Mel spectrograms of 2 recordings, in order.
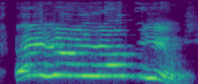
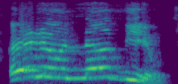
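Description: First: Put-on high, loud, slow yelled child line; child shouting rejection at the teacher. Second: Put-on high, loud, slow child voice; sulky kid declaring it, slowly; child's hurtful words. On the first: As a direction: scream it like an angry kid. This child goes. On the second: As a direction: say it like a defiant little kid. Child rejecting the teacher.

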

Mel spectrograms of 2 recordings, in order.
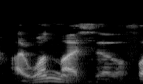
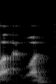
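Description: First: "want" said as "wan", final T silent; "want" with no T, run into "myself"; dropped T. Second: "want" with a clear final T; "want" ending on a hard T before the next word; T sounded. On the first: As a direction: let the T in "want" fall away, "wan myself". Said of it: "I want 하지 마시고, T 발음". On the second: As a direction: pronounce the T at the end of "want" crisply. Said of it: "그때 오면 하지 마세요". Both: Shown as a demonstration.

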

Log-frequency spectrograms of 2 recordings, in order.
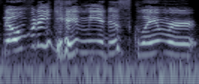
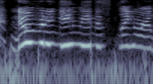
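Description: First: Said in the usual way. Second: Higher, louder exasperated repeat; pitched-up disbelieving complaint. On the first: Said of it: "repeated line". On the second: Real, not acted. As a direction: say it again, more fed up. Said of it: "repeated emphatic line".

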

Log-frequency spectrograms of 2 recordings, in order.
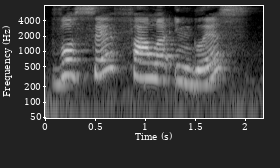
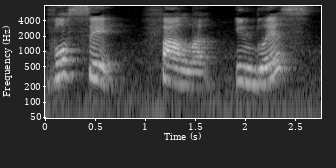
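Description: First: Said in the usual way. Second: Slow teaching repeat with rising end; learner-paced question, pauses between words. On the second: Shown as a demonstration. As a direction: ask it slowly, separating each word.

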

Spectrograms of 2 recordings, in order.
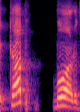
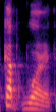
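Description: First: "cupboard" drawn out in two separate beats; slow word model. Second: Said in the usual way. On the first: Shown as a demonstration. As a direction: say "cupboard" slowly, split into cup and board. Teacher models the word for pupils. ("cupboard" despacio, separando las dos partes)

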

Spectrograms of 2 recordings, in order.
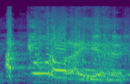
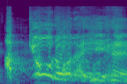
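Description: First: Pleading repeat. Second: Said in the usual way. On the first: Acted. Father asking his sobbing daughter a second time, more insistently. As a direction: press the question a second time, more urgently.

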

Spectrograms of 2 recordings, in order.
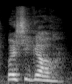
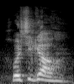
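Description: No difference in how they are said.

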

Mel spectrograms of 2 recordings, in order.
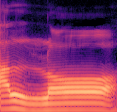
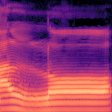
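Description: The two takes are said the same way.

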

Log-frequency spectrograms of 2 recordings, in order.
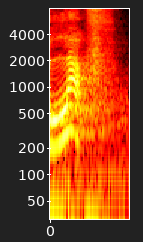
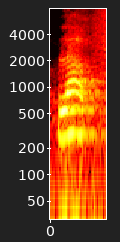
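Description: First: Slow model of laugh; careful laugh demo; word model. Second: Quick model repeat; word model. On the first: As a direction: laugh said slowly with an f ending. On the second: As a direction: Laugh repeated alone. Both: Shown as a demonstration. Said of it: "động từ laugh".

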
